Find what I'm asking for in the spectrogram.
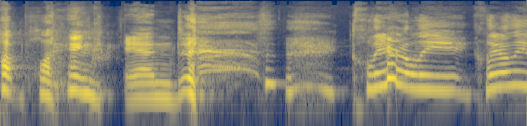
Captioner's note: laugh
